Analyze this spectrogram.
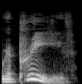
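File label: "reprieve", British English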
